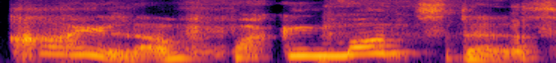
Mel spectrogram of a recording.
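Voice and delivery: put-on very loud, very high-pitched, shrill drunken shouting. Telling a bar story, acting out what Zoe proclaimed: imitating drunk Zoe, loud. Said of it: "a very drunk Zoe in a very loud voice".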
